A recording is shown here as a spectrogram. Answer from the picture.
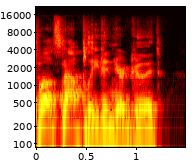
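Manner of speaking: dismissive delivery with attitude. Retelling a barber's reply after cutting a lip, imitating someone with an attitude. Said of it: "So she's giving me this attitude".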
